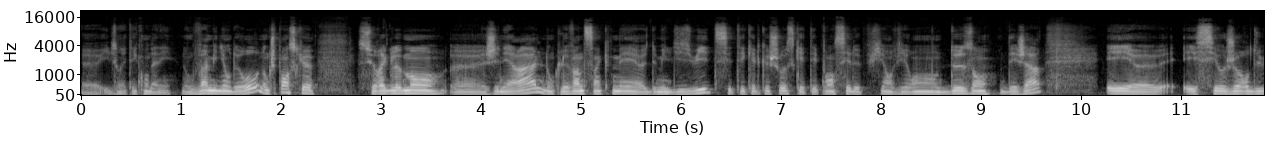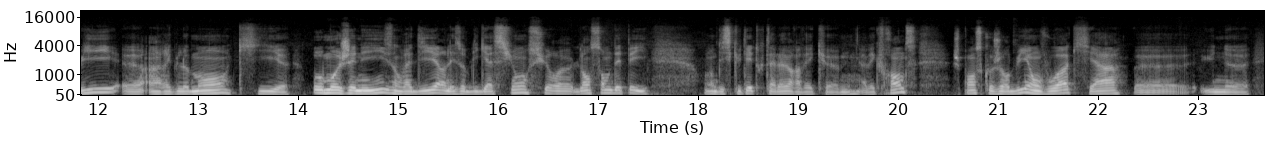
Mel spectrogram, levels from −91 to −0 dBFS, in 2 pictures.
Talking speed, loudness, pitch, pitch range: 185 wpm, -26 LUFS, 110 Hz, 100-125 Hz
